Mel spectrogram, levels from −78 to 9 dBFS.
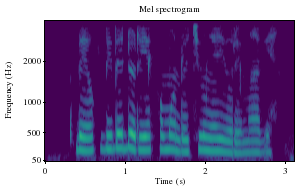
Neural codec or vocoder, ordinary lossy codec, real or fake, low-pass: none; none; real; 3.6 kHz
